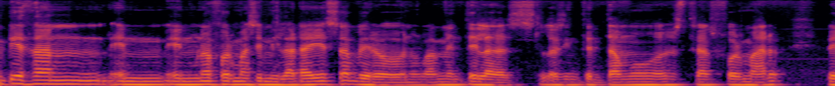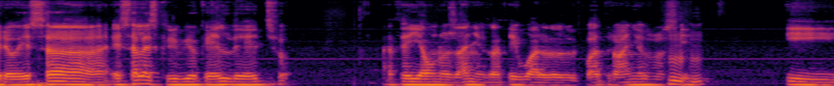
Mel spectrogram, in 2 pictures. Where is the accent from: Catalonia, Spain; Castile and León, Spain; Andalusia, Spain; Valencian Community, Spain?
Catalonia, Spain; Barcelona; nosotros somos de Barna y ellos de Madrid.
